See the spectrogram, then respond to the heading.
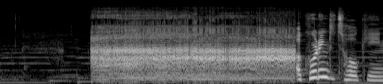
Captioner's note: Lindsay screams more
